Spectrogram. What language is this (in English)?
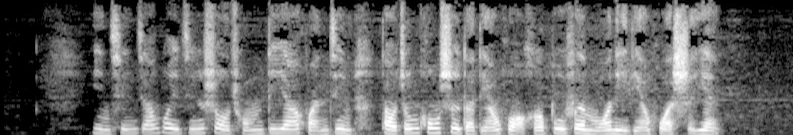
Chinese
